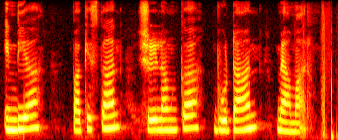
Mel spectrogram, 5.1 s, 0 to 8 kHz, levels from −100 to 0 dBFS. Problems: none marked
